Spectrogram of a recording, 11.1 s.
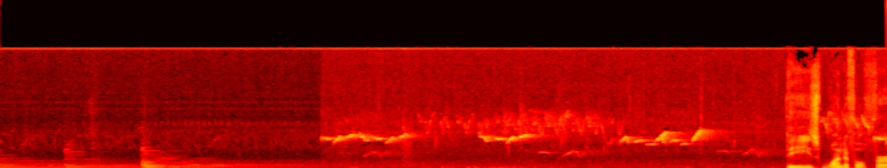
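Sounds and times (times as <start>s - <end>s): plucked-string music: 0.0s - 4.0s
birds chirping: 0.0s - 11.0s
faint outdoor background: 0.0s - 11.0s.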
